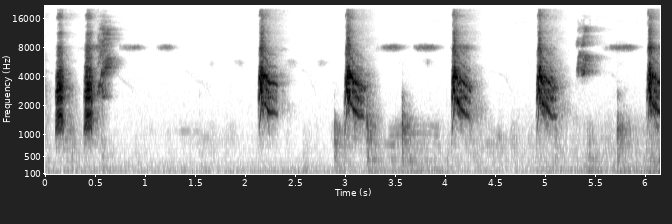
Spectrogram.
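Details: Long-tailed shrike giving sparse, harsh chirps and rasps spaced about a second apart, with faint high thin whistles between them.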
